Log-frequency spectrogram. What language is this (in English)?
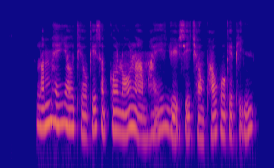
Cantonese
